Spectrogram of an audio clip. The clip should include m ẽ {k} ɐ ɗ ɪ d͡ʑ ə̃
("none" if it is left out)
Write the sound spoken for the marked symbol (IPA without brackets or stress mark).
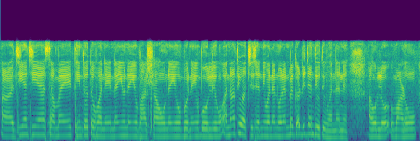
ɡ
